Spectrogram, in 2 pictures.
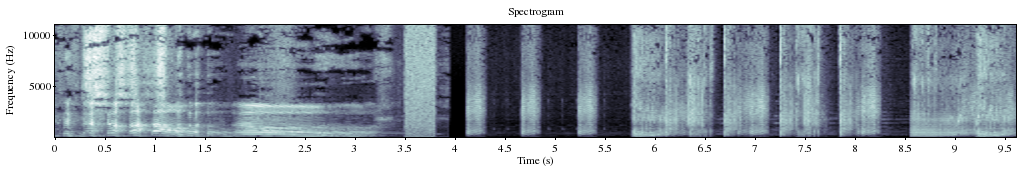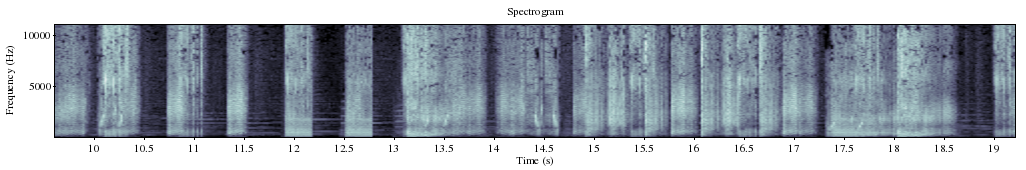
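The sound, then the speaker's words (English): Loud fart noises rise and fall in pitch, sputtering out the Ground Force theme tune as a long run of short, rhythmic blasts separated by brief gaps. No one speaks. “Oh, the crowd's alive with the sound of an old Jewish woman farting the ground force theme.”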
